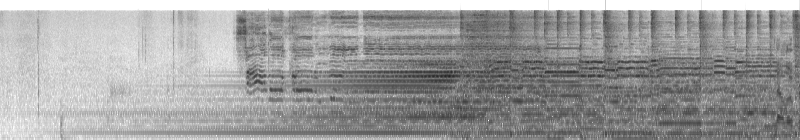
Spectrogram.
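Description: A country song played over Klipsch Forte IV loudspeakers in a small room. It fades in from near silence on a held note, a fiddle line with vibrato enters about four seconds in, and bass, guitar and drums come in around seven seconds, after which the music plays at full level.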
